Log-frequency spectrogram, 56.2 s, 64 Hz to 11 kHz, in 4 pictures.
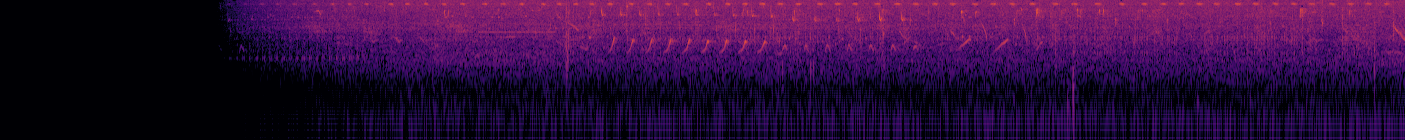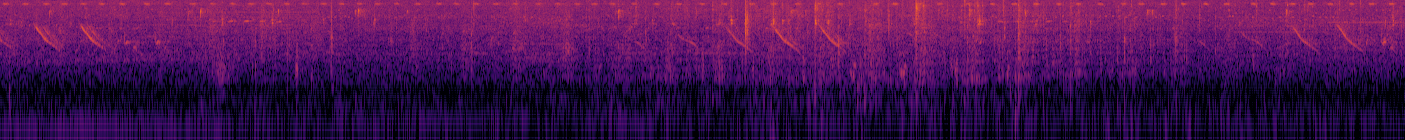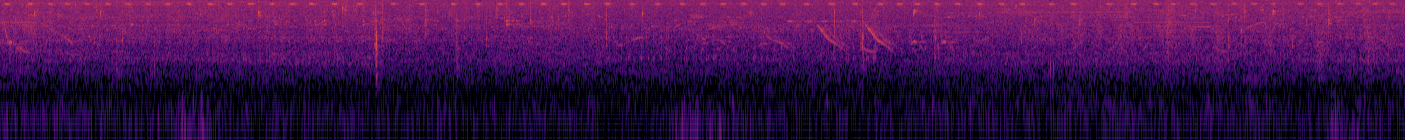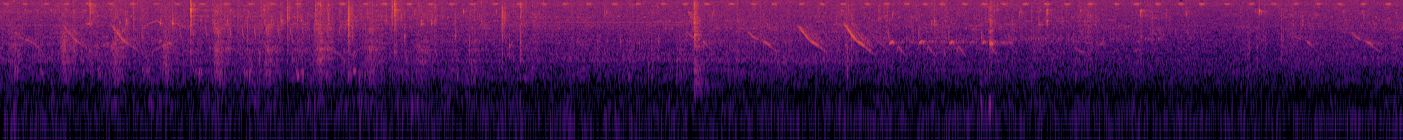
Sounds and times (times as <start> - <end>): Clip-clop: 2.9 - 56.1.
